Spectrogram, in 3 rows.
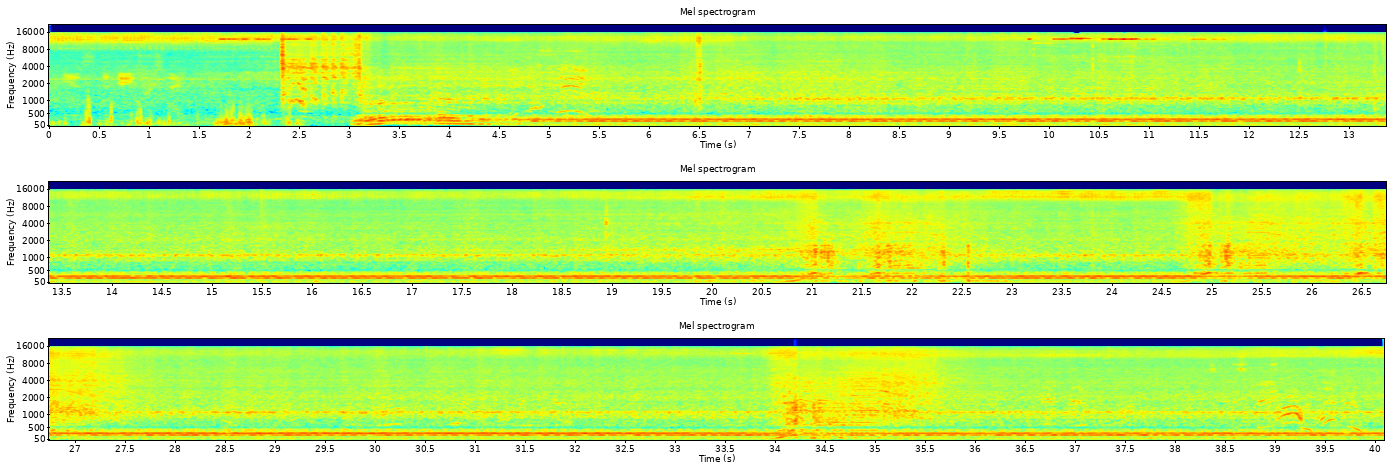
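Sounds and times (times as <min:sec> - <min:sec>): car engine cranking: 0:00.4 - 0:40.0
car engine firing: 0:00.4 - 0:40.0.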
